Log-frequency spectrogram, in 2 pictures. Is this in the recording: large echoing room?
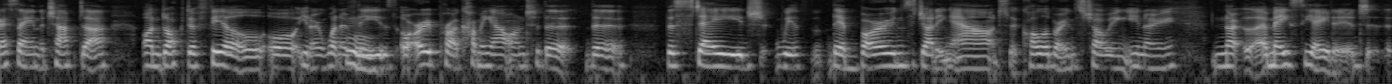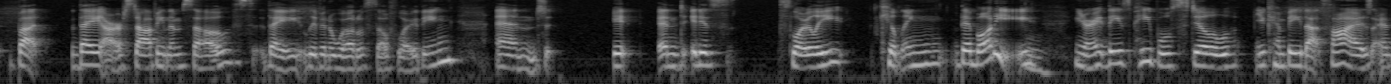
no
